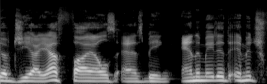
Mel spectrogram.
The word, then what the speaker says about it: GIF: So in honor of his memory, I am going to pronounce the file format the way he said you were supposed to. GIF.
